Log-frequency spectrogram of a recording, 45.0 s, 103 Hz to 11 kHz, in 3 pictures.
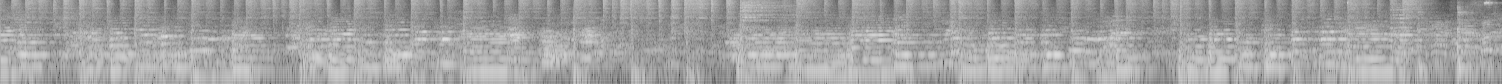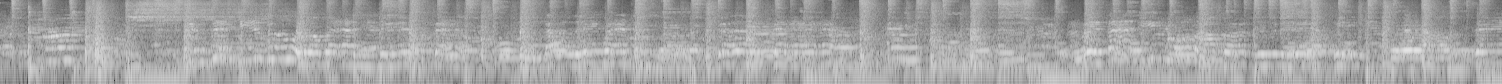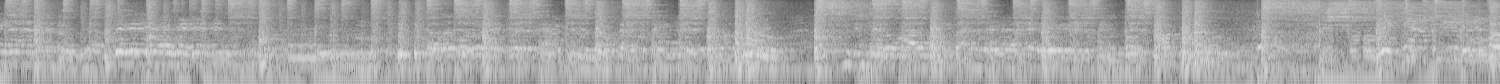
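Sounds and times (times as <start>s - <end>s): drum kit beat: 0.0s - 45.0s
electric guitar: 0.0s - 45.0s.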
